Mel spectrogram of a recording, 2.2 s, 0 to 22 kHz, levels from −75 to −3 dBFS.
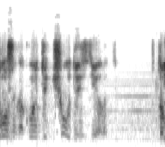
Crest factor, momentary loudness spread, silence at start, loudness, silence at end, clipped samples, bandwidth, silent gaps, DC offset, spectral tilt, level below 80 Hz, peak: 22 dB; 10 LU; 0 s; -18 LUFS; 0 s; under 0.1%; 17 kHz; none; under 0.1%; 5 dB/octave; -86 dBFS; 0 dBFS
